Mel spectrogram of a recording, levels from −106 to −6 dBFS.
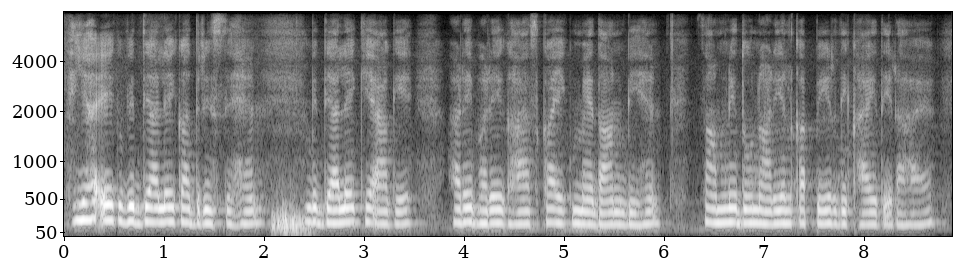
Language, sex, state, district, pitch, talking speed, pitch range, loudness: Hindi, female, Bihar, Purnia, 175 Hz, 170 wpm, 165-185 Hz, -17 LUFS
